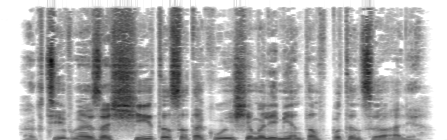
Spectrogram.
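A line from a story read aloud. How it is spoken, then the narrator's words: Mumbling while chewing, smiling. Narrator (Russian): пробормотал профессор, дожевывая шляпку гриба с легкой улыбкой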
